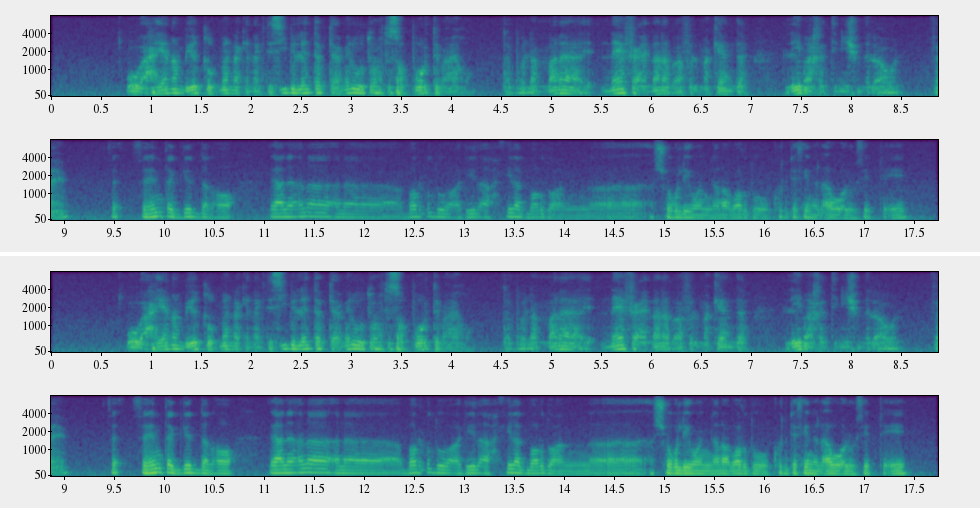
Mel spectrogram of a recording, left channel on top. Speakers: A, on the left; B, on the right.
A: واحيانا بيطلب منك انك تسيب اللي انت بتعمله وتروح تسبورت معاهم طب لما انا نافع ان انا ابقى في المكان ده ليه ما اخدتنيش من الاول فاهم
B: ف- فهمتك جدا أه يعني أنا أنا برضو أجي أحكي لك برضو عن آه، شغلي وإن أنا برضو كنت فين الأول وسبت إيه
